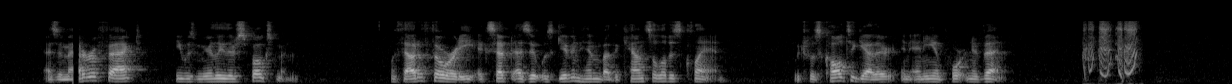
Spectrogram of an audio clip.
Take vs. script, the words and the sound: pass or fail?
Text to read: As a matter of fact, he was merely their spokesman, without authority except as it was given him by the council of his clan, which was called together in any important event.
fail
